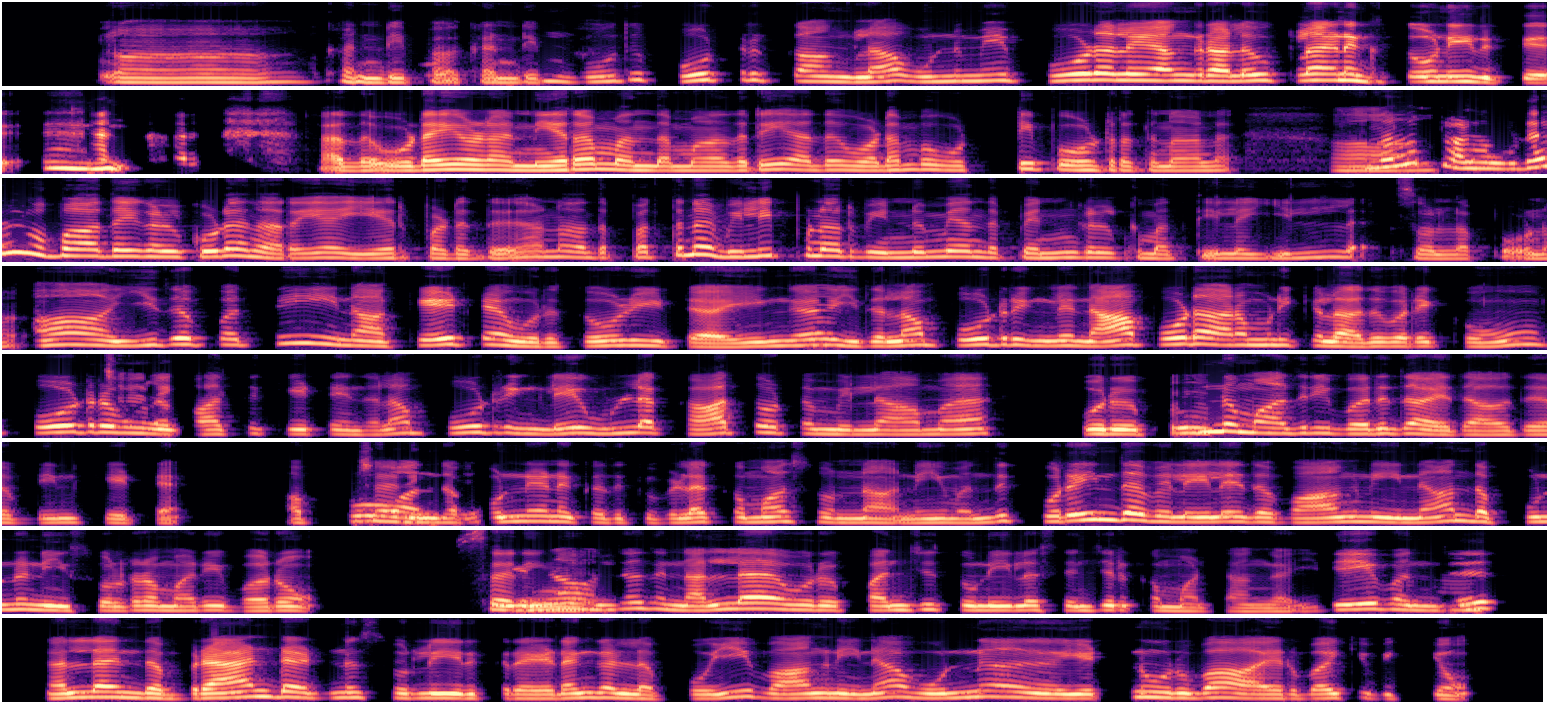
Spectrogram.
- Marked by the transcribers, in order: tapping; laughing while speaking: "போட்டுருக்காங்களா! ஒன்னுமே போடலையாங்குற அளவுக்குலாம் எனக்கு தோணிருக்கு"; chuckle; "ஆரம்பிக்கல" said as "அரமினிக்கல"; other background noise
- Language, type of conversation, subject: Tamil, podcast, வயது அதிகரிக்கத் தொடங்கியபோது உங்கள் உடைத் தேர்வுகள் எப்படி மாறின?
